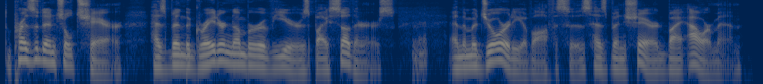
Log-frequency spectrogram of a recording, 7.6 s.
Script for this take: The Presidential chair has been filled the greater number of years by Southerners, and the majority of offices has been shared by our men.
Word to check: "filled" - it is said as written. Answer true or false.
false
